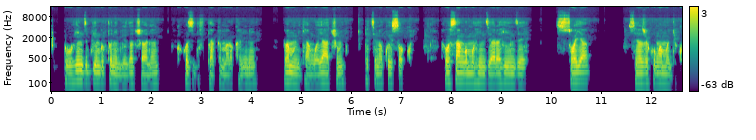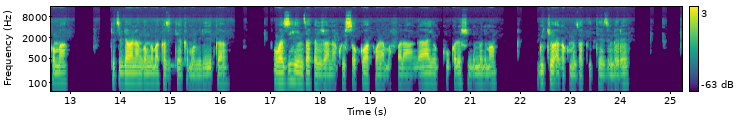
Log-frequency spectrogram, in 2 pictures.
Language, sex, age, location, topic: Kinyarwanda, male, 25-35, Burera, agriculture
